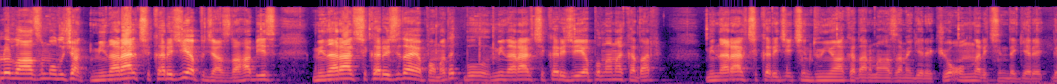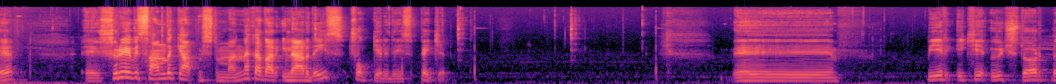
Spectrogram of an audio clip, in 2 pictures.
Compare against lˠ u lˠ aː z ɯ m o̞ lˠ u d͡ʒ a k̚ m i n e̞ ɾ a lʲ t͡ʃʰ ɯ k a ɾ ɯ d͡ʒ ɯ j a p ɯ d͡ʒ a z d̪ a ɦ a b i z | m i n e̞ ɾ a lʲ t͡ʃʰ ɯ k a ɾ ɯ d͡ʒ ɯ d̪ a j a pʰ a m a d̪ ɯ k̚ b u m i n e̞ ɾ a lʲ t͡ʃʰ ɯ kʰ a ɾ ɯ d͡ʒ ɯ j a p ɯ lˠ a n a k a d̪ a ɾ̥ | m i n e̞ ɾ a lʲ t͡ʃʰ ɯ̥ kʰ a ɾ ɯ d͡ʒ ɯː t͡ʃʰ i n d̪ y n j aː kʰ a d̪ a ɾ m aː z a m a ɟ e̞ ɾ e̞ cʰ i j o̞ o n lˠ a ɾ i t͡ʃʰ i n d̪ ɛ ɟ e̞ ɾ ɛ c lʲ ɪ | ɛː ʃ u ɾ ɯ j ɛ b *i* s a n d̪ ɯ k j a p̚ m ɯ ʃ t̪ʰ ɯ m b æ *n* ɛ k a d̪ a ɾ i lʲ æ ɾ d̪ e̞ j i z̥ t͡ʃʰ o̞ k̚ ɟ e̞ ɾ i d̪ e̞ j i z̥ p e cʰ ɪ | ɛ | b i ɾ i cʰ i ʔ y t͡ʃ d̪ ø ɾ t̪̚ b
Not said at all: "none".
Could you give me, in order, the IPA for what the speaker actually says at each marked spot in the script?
i, nː

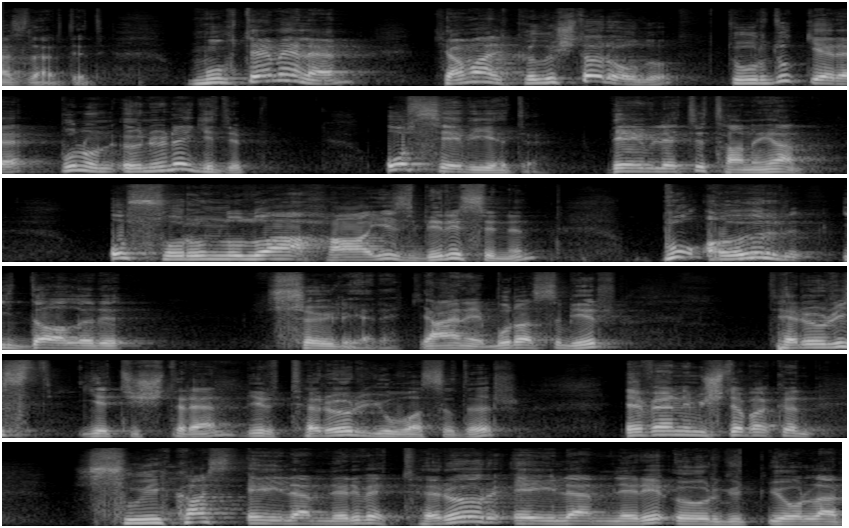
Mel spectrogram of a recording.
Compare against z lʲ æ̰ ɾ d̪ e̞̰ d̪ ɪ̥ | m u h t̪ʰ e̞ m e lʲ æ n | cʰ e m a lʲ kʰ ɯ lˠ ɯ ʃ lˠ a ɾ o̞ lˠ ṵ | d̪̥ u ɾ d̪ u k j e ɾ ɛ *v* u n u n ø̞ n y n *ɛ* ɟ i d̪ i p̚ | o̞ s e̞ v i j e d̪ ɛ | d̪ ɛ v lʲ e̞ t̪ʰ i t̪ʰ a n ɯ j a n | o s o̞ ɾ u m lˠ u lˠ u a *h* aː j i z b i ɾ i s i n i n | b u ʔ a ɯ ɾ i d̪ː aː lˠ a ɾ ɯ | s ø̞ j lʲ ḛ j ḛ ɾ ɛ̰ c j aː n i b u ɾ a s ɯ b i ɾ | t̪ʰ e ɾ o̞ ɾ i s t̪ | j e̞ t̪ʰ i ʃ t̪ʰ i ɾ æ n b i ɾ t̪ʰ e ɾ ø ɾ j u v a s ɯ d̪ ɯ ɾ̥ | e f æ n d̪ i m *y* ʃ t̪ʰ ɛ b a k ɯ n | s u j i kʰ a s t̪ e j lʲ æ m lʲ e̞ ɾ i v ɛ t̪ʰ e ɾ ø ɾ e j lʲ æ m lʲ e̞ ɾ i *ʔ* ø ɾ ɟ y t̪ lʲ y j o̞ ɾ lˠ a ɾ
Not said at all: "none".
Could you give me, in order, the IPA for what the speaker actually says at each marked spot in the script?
b, ɛ, h, i, ʔ

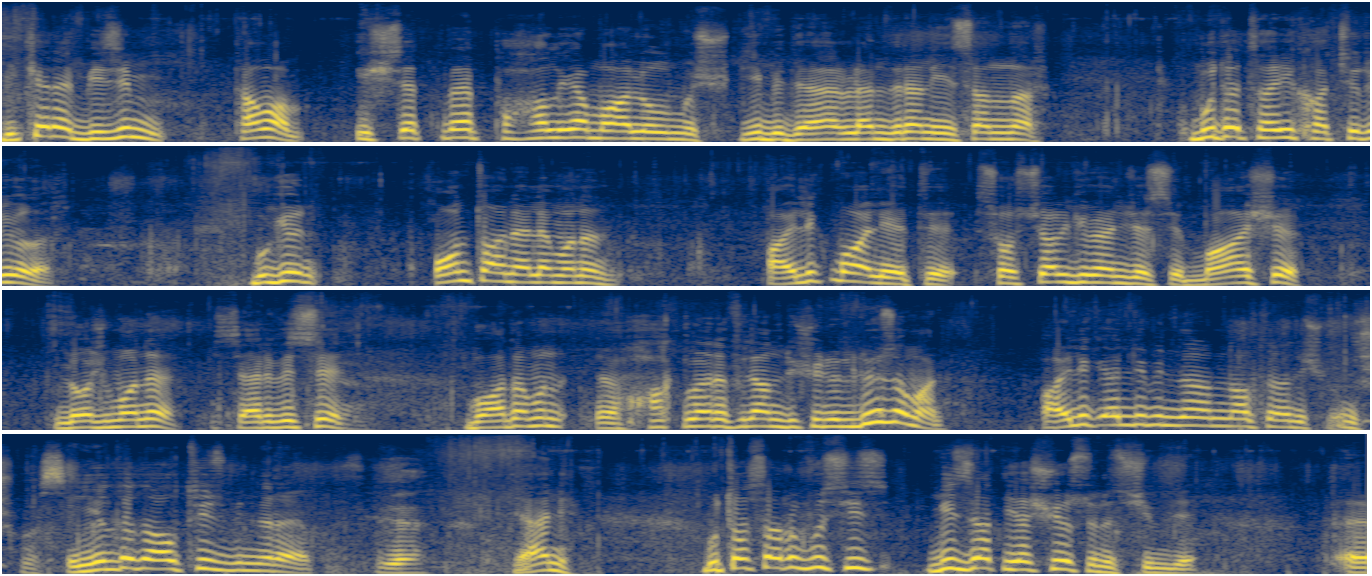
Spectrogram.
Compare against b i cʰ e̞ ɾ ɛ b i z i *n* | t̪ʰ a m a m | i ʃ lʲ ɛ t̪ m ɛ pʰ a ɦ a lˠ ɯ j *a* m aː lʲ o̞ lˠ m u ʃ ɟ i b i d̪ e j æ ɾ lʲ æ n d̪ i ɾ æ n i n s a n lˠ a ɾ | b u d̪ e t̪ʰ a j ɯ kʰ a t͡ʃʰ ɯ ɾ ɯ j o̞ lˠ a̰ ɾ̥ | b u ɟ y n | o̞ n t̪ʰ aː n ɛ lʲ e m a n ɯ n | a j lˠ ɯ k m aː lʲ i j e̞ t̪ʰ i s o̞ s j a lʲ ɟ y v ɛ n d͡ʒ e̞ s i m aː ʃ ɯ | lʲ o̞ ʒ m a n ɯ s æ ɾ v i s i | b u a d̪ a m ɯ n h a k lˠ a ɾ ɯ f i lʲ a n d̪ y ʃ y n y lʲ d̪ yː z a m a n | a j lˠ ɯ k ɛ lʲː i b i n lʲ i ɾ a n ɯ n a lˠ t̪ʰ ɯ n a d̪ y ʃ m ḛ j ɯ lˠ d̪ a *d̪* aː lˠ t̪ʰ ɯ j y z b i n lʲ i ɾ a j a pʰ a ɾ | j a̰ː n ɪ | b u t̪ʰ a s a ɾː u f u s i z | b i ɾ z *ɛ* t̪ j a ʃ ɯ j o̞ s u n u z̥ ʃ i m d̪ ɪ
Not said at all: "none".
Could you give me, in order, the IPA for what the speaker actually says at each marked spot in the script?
m, a, d̪, a

